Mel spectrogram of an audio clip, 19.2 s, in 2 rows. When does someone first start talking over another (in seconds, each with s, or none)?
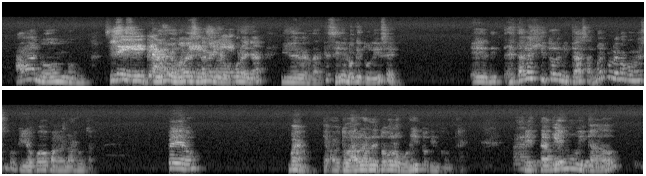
1.6 s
